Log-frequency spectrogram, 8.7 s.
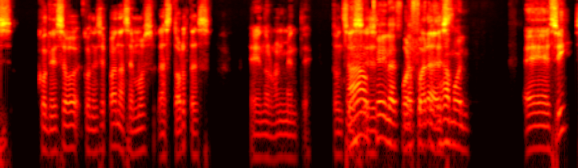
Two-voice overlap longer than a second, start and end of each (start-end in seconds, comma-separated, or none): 5.2-6.8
